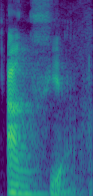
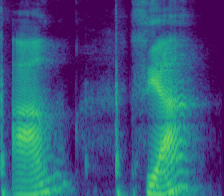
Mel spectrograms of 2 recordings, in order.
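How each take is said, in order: First: Said in the usual way. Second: Drawn out slowly, syllable by syllable; slow syllable demo. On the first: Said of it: "silabear la palabra anciano". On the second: Shown as a demonstration. Teacher showing students how to split the word, slowly drawn out. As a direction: spell out the syllables slowly for the class. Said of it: "cómo voy a silabear la palabra anciano".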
